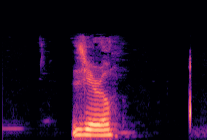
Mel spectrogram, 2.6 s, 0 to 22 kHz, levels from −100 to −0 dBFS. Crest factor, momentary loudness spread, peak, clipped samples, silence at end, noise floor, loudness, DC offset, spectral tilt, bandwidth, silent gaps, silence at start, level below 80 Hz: 18 dB; 16 LU; 0 dBFS; under 0.1%; 0.2 s; -89 dBFS; -14 LUFS; under 0.1%; -7 dB/octave; 7.8 kHz; none; 0.9 s; -56 dBFS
